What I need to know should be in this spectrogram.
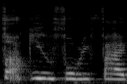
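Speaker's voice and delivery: very high, acted-out screaming outburst. Telling others about a neighbor, acting out her yelling; retelling a scream. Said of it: "And she screams".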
